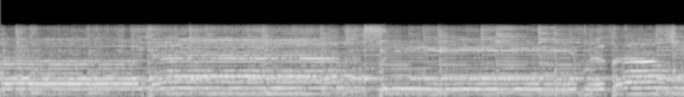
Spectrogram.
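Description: Acoustic guitar strummed steadily, the chord changing about every three and a half seconds.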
